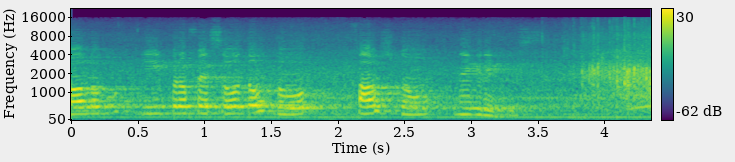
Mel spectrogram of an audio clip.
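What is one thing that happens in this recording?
A young woman speaks into a microphone.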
